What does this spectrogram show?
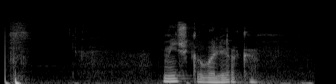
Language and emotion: Russian, neutral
